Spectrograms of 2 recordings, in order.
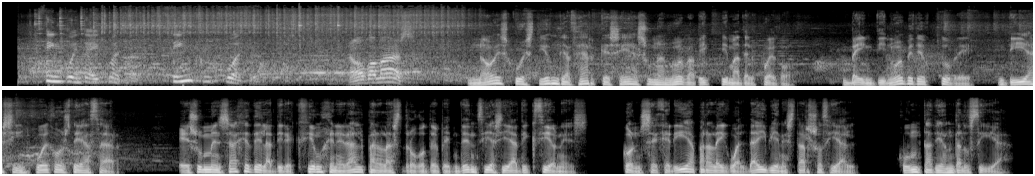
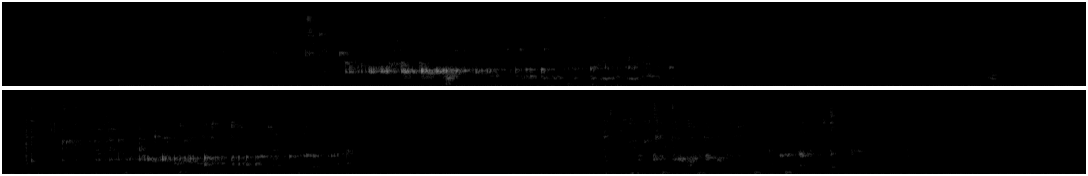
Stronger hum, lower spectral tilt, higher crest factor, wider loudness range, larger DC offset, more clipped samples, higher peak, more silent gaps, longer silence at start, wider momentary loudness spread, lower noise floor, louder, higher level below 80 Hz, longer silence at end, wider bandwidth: neither; first, -5 dB/octave vs -1.5 dB/octave; second, 14 dB vs 30 dB; second, 2 LU vs 14 LU; neither; neither; first, 0 dBFS vs -30 dBFS; about the same, 16.30-16.52 s, 19.06-19.24 s vs 15.45-15.86 s; second, 0.15 s vs 1.15 s; second, 8 LU vs 16 LU; second, -45 dBFS vs -82 dBFS; first, -15 LUFS vs -56 LUFS; first, -32 dBFS vs -84 dBFS; about the same, 0.25 s vs 0.25 s; first, 19 kHz vs 16 kHz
